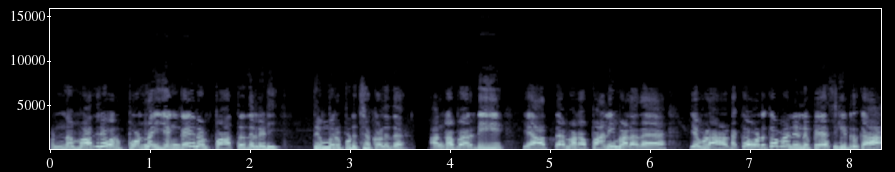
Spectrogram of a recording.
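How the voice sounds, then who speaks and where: A woman's voice: high voice, lively intonation, a little fast, a little mellow, dull audio. A woman voicing a cocky young village man in a cartoon, taunting and sulky. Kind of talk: cartoon voice acting.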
